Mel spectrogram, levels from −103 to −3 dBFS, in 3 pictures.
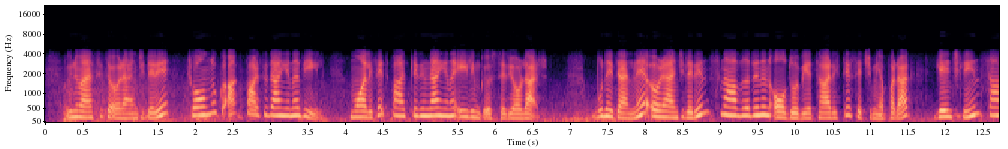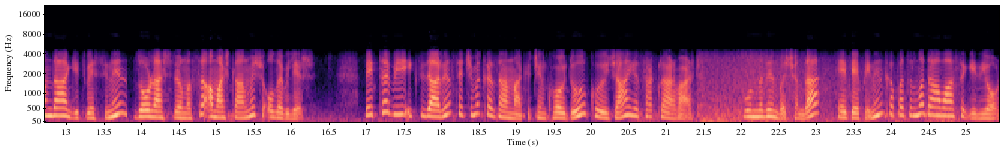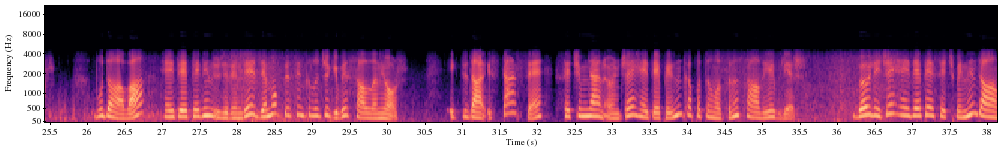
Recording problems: high frequencies cut off; severe; nothing above 4 kHz
rain or running water; faint; throughout; 20 dB below the speech
abrupt cut into speech; at the end

